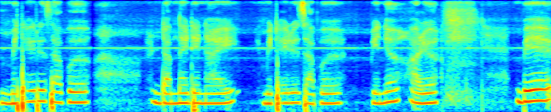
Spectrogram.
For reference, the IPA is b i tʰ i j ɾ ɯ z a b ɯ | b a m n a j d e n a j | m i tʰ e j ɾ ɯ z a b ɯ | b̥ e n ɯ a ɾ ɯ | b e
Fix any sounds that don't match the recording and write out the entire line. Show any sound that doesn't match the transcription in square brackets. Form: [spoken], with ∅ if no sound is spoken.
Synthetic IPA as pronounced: [m] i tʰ [a] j ɾ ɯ z a b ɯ | [d] a m n a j d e n a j | m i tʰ [a] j ɾ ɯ z a b ɯ | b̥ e n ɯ a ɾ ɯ | b e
